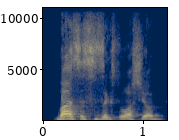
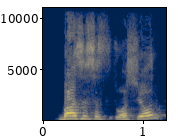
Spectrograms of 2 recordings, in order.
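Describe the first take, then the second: First: "Base sa sitwasyon." answered with a settled falling tune; answering tune. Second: "Base sa sitwasyon?" asked with a rising question tune; asking tune. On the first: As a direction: drop the end of "Base sa sitwasyon." as the firm answer. ("Base sa sitwasyon." na pasagot, pababa ang tono sa dulo) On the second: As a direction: lift the end of "Base sa sitwasyon?" like a question to the class. ("Base sa sitwasyon?" na patanong, pataas ang tono sa dulo) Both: Shown as a demonstration.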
